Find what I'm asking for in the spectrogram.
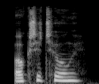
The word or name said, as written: oksetunge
